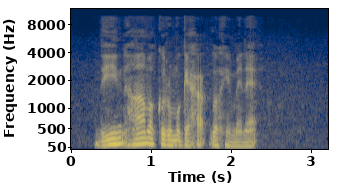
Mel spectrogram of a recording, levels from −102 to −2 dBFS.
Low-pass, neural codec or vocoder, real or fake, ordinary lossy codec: 9.9 kHz; vocoder, 22.05 kHz, 80 mel bands, WaveNeXt; fake; AAC, 48 kbps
